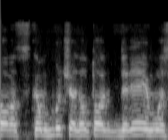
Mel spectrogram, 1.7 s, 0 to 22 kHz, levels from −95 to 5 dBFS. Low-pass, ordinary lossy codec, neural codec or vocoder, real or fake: 10.8 kHz; Opus, 32 kbps; none; real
